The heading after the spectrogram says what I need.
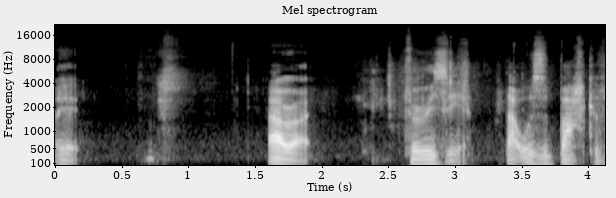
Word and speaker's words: Thurisaz: So what does Thurisaz mean? That's not it. Alright. Thurisaz. That was the back of it. So the pronunciation is TH.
